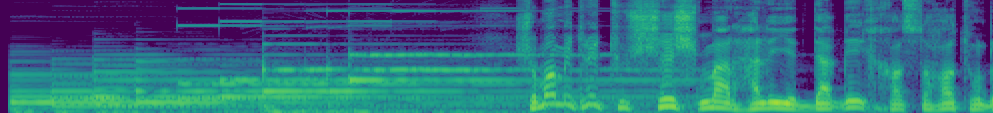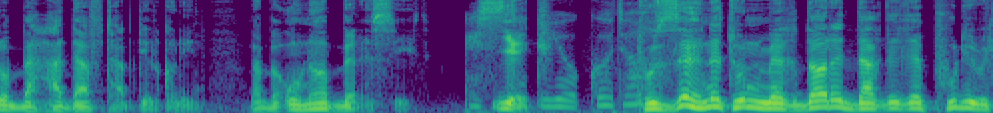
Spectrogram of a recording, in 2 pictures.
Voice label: audiobook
